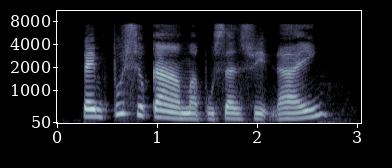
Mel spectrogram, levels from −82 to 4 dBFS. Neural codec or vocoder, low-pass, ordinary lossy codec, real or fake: codec, 16 kHz, 1 kbps, X-Codec, HuBERT features, trained on LibriSpeech; 7.2 kHz; AAC, 48 kbps; fake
